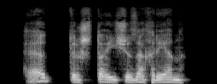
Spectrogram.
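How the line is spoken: Grumble. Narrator (Russian): проворчал Вальс

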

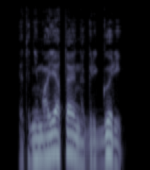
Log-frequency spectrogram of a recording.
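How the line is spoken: Stern, strained. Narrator (Russian): строго сказала Исаева, сделав над собой усилие

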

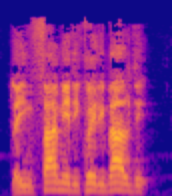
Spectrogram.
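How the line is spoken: Thundering. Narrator (Italian): tuonò il generale Ferò

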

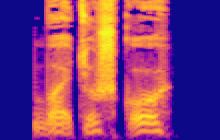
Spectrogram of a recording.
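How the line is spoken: Grumbled. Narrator (Russian): Риген буркнул

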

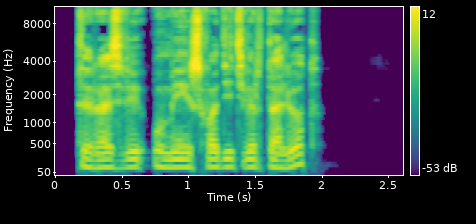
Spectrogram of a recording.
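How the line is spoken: Quiet question. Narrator (Russian): спросила тихо

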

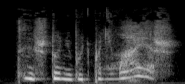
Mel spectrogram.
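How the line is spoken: Whisper. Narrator (Russian): прошептала Лидия

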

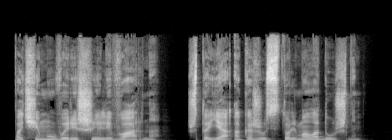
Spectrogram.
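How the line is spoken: Hollow, muffled voice. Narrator (Russian): глухо сказал

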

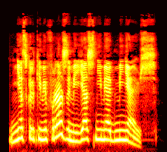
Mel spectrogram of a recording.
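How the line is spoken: Cold declaration. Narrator (Russian): холодно заявил я

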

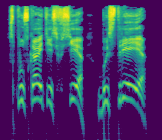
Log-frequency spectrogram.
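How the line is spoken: Shouting. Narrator (Russian): закричал я

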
